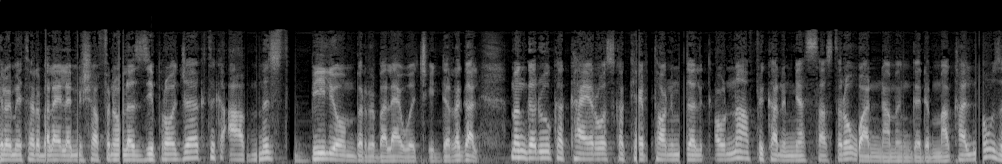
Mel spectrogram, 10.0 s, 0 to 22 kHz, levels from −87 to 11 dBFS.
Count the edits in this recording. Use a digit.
1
